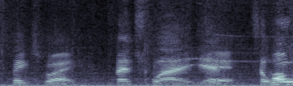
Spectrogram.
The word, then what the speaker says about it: feng shui: He's a Greek and Italian trying to pronounce a Japanese word, right? It's Feng Shui.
